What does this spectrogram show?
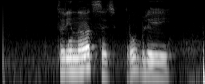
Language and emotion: Russian, neutral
